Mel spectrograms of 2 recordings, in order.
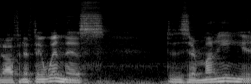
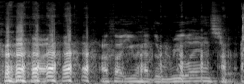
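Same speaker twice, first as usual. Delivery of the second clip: bursting out laughing, much higher and louder; 5 semitones higher, 13 dB louder than usual. Real, not acted. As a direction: laugh through the words. Laughing at Hoosier joke.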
